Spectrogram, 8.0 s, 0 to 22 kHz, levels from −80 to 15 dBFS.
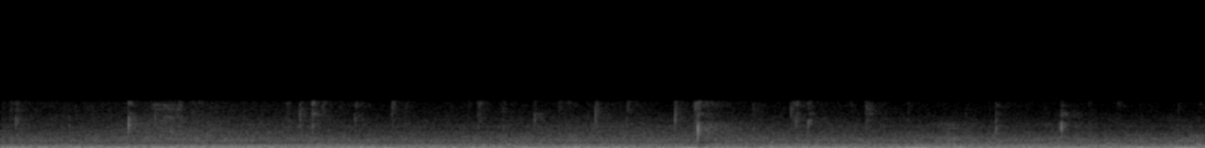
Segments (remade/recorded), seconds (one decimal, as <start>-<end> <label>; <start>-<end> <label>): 0.0-8.0 remade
